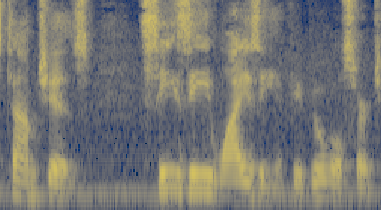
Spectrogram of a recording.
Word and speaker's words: Czyz: It's Tom Czyz. CZYZ if you Google search it. So don't misspell it because bad things come up.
